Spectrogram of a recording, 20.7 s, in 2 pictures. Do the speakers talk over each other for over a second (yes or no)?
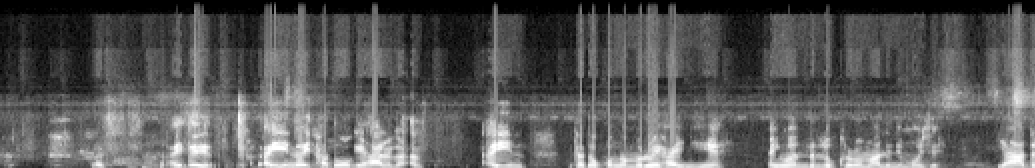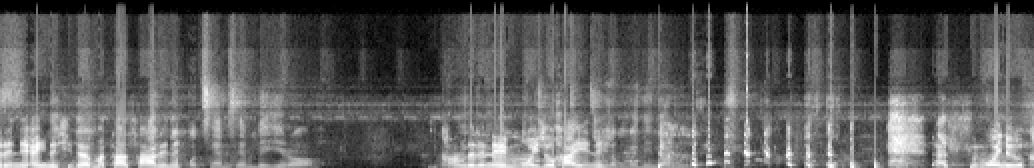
yes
